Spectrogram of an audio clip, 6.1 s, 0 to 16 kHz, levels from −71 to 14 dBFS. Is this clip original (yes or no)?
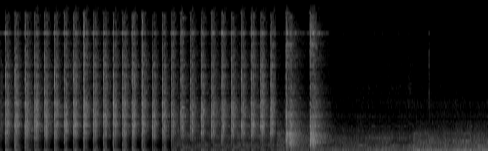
no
